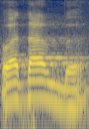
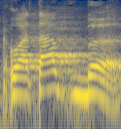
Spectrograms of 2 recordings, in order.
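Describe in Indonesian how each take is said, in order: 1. Pantulan huruf b di akhir kata tetap diredam di dalam. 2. Pantulan huruf b di akhir kata dilepaskan dan terdengar ke luar. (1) "pantulannya juga tidak dipendamkan di dalam"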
